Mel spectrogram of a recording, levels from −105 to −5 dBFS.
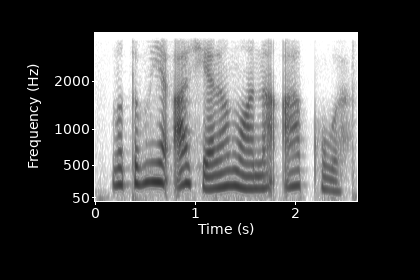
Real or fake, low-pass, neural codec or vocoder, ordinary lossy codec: fake; 3.6 kHz; codec, 16 kHz, 0.3 kbps, FocalCodec; none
